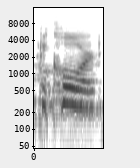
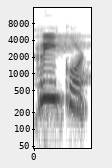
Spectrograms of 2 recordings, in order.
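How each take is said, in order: First: The stress is on the second syllable. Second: The stress is on the first syllable. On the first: It is a verb. "stressnya ada pada second syllable" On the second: It is a noun. "stress pada first syllable such as record"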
